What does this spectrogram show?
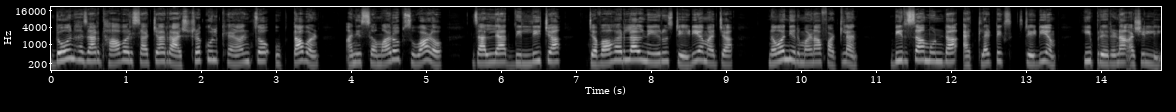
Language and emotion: Goan Konkani, neutral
